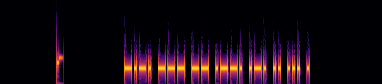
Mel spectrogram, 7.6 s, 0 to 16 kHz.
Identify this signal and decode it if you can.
Morse code, heard as a keyed tone, about 25 wpm, 700 Hz. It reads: COMPRISE
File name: Eight Letter Words - 25wpm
